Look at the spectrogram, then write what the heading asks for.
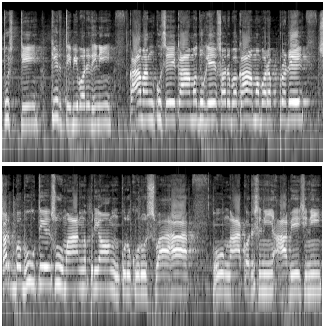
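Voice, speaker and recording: A man reciting a Sanskrit devotional hymn in short, measured, incantatory phrases over music. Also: high voice, little pitch movement, sharp tone. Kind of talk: Sanskrit stotram chanting. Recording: music behind the voice.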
